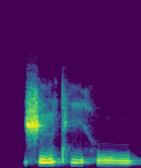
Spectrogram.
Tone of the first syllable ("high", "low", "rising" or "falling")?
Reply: rising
